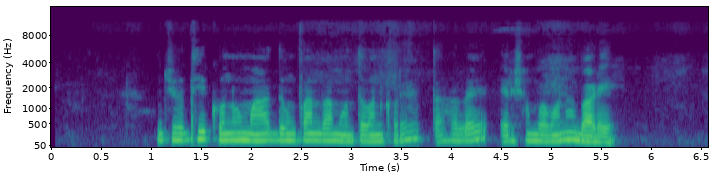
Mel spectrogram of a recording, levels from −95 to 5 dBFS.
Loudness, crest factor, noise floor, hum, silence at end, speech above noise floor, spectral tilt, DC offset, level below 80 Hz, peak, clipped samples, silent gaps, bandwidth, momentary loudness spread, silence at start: -27 LUFS; 22 dB; -68 dBFS; none; 0.95 s; 43 dB; -10 dB/octave; under 0.1%; -56 dBFS; -6 dBFS; under 0.1%; none; 9.8 kHz; 9 LU; 1.05 s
